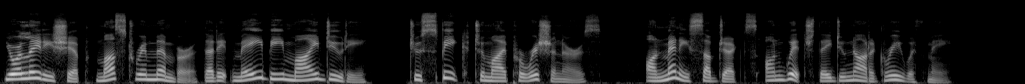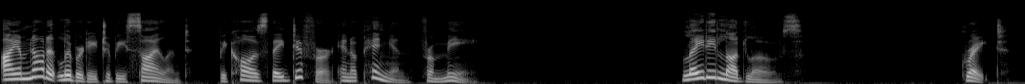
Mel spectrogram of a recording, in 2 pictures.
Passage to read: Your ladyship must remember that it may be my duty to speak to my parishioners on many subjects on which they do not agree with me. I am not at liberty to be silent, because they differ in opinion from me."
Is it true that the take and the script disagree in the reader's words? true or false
true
